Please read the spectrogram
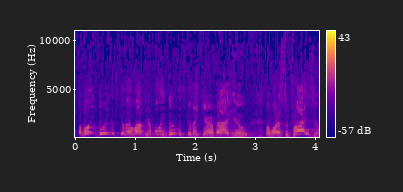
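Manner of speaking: very high, strained-up imitation of a pleading wife; impassioned mock protest. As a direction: protest your love at the top of your range. Wife's unspoken protest, acted over screaming.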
